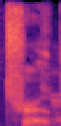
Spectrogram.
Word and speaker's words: Throop: So we've obviously accepted that troop is troop because that's how the locals call it, but it's certainly not how it's spelled.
